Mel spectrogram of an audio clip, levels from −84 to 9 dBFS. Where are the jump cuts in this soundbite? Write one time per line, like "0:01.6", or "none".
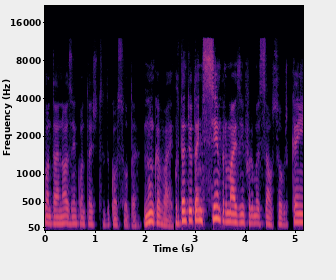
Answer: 0:02.5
